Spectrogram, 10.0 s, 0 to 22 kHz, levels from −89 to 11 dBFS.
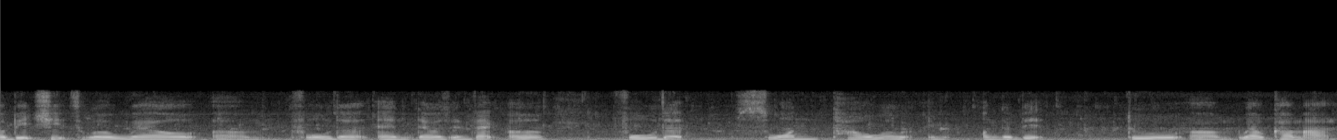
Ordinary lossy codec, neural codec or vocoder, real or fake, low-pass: none; none; real; none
